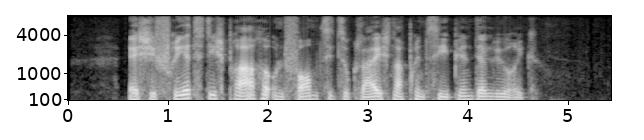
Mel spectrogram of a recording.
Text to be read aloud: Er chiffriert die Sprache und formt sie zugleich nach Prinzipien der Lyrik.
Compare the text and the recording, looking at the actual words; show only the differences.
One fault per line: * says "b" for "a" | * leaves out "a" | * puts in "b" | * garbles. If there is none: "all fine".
all fine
